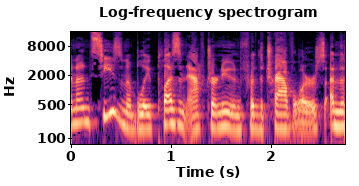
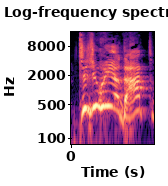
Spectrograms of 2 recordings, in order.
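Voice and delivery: roar; 14 semitones higher than usual. A narrator's reading. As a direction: shout to the next table. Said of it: "Hulbert roared".

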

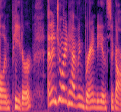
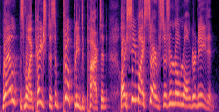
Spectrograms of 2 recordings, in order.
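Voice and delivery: higher-pitched affronted formality; indignant outburst; 5 semitones higher than usual. A narrator's reading. Doctor about to stomp out, indignant outburst. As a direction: burst out with wounded officialdom. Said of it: "burst out Doctor O'Malley".

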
